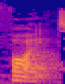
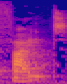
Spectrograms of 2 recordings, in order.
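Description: First: "fight" with an Outer Banks vowel, like "foit"; Outer Banks pronunciation. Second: Said in the usual way. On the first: Shown as a demonstration. Showing how Outer Banks people say "fight", Cockney-like vowel. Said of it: "they'll say "fight" instead of "fight". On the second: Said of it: "instead of "fight".

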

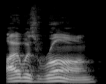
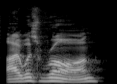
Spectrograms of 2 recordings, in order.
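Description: First: "I was wrong" said loud and firm; three-point apology step. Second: Loud, stressed I was wrong; three-point apology step. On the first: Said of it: "So it's like". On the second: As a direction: say "I was wrong" louder and firmly. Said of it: "It was, um". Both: Shown as a demonstration.

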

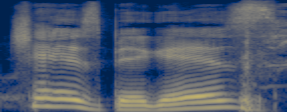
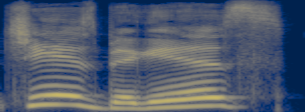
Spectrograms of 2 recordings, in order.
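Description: First: Slow, hammed-up Australian accent. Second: Cheers, biggies in a slow, hammed-up Australian accent; broad Aussie toast, drawn out. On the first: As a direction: drag it out like a cheeky Aussie. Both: Shown as a demonstration. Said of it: "was that not Australian accent?".

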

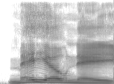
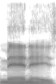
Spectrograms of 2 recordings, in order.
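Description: First: Mayonnaise in full, may-oh-naise, a bit louder; Mayonnaise, the careful grown-up way. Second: Mayonnaise said as two syllables, man-aise; mayonnaise, clipped to man-aise. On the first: Shown as a demonstration. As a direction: spell out all three syllables of Mayonnaise. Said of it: "I said mayonnaise because I said things the easiest way". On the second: Retold or imitated. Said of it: "Probably when I was younger".

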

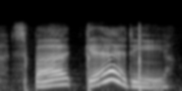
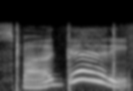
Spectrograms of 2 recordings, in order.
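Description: First: Spaghetti split slowly and loudly as spa-ghe-tti; clapped-out syllables. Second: Spaghetti said slowly in separate beats; clapped-out syllables. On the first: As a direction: clap spaghetti into three beats, slow and loud. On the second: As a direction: clap spaghetti out beat by beat. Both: Shown as a demonstration. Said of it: "I'm clapping it out".

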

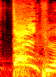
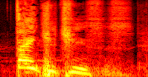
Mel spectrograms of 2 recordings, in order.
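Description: First: Thanks blurted out high and loud; bursting with joy, thank them; elated thanks. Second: Quiet grateful prayer. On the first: Pastor thanking the dealership staff as his car arrives, elated. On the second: Pastor thanking Jesus walking to his car, softly grateful. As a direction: breathe it out as a private prayer. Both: Retold or imitated. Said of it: "it was a hallelujah moment".

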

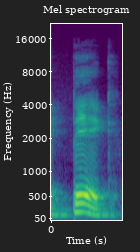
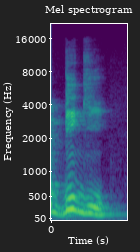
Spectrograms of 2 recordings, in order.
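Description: First: "big" as one syllable, near "beg", louder; "big" with no vowel after the g; correct BIG. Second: "big" with an added "ee", like "biggy"; learner's "big" ending in "gui"; mispronounced BIG. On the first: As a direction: say "big" lower, stopping on the g. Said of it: "é big". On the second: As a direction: say "big" wrongly as two syllables. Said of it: "Não tem gui no final". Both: Shown as a demonstration.

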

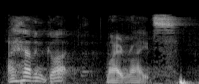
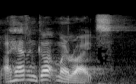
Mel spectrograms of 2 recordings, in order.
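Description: First: Slow, measured admission; calm spirit. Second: Loud, high protest of an indignant man; aggrieved ghost. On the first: Spirit answering the ghost about rights, calm. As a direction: concede it gently, without grievance. Spirit calmly admits the same. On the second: Ghost insisting on his rights to the other, aggrieved. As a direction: complain hotly of being cheated. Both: Acted.

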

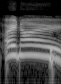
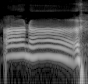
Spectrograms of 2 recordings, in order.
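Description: First: Higher-pitched Australian "oh, no"; Australian accent. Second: Exaggerated, drawn-out Aussie "oh, naur"; higher, hammed-up Australian "oh, no"; internet's Australian accent. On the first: Shown as a demonstration. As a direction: demonstrate the Australian O. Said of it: "I'll do it for you". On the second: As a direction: mimic the online parody of Australian O. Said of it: "as everyone on the internet keeps saying".

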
